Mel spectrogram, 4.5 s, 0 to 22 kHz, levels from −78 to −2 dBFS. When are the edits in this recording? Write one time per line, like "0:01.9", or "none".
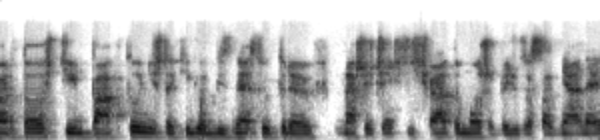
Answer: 0:03.4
